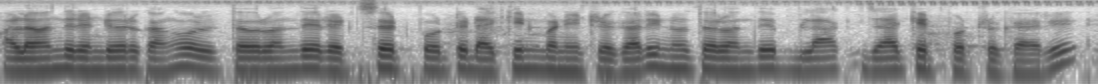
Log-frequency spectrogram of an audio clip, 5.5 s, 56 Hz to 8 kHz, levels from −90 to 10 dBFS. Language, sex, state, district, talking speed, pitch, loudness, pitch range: Tamil, male, Tamil Nadu, Namakkal, 185 wpm, 130 Hz, -19 LUFS, 125-140 Hz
